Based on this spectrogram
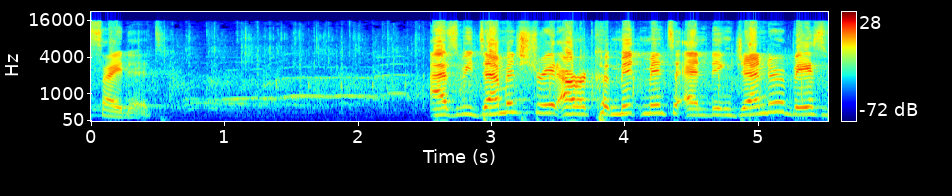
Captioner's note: audience cheers and applause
